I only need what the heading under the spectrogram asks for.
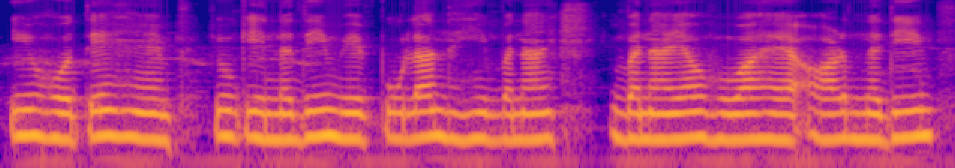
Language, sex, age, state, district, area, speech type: Urdu, female, 30-45, Bihar, Darbhanga, rural, spontaneous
